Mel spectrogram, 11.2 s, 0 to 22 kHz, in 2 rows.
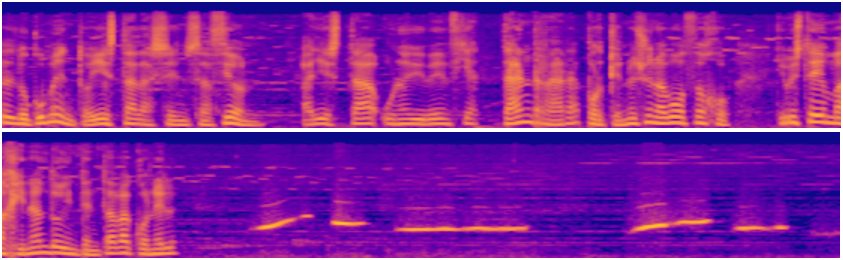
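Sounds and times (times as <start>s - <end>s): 
speech: 0.0s - 6.9s
person whistling short notes in a recorded witness testimony: 7.3s - 9.1s, 9.8s - 11.1s.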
